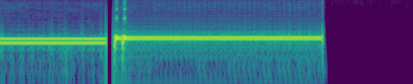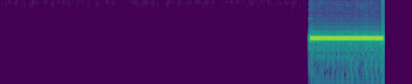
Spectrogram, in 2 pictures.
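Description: Steady, buzzing telephone tone during a call transfer: a brief first tone, a tiny break, a longer continuous tone, then several seconds of silence before the tone returns briefly.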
